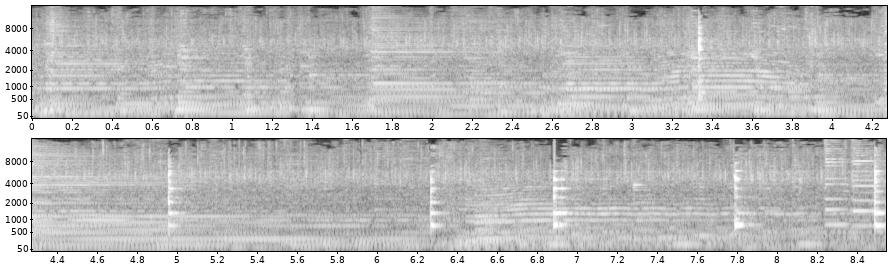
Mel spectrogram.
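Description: Hilsa fish frying for khichdi, with a soft sizzle under repeated stirring clinks and scrapes of a utensil against the pan, intermittent and close.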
